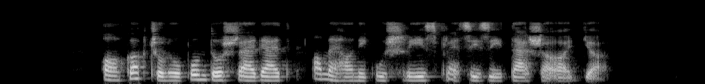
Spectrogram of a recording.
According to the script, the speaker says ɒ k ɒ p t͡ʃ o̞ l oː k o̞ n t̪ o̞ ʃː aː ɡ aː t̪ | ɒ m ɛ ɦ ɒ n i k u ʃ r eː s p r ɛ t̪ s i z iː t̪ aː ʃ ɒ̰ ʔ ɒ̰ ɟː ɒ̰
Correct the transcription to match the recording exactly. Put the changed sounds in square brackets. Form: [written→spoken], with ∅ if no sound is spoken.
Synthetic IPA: ɒ k ɒ p t͡ʃ o̞ l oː [k→p] o̞ n t̪ o̞ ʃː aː ɡ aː t̪ | ɒ m ɛ ɦ ɒ n i k u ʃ r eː s p r ɛ t̪ s i z iː t̪ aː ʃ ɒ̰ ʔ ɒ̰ ɟː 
